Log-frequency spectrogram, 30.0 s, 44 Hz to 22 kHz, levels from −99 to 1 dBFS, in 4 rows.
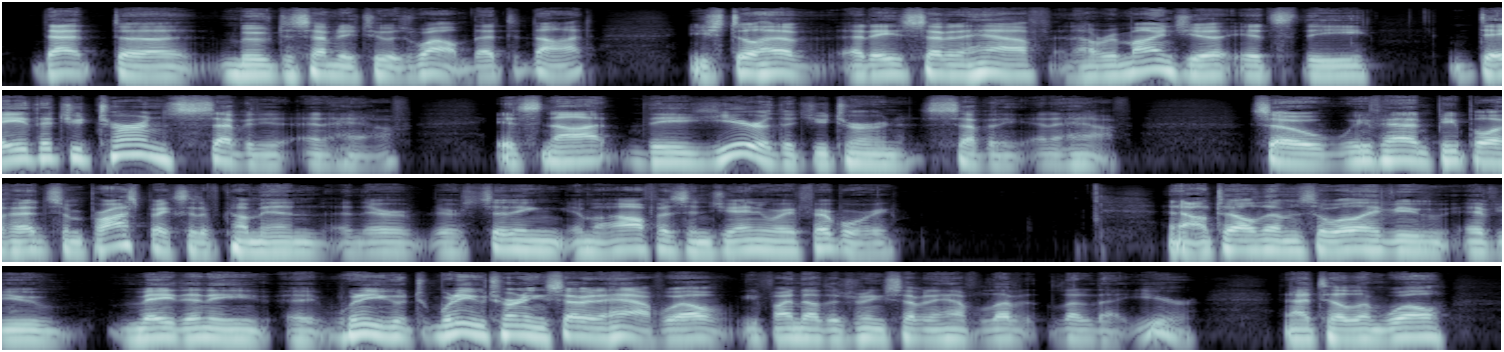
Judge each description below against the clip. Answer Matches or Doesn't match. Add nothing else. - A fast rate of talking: Matches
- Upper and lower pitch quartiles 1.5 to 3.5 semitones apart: Matches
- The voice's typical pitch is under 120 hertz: Matches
